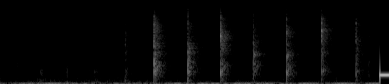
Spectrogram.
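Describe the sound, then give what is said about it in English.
A string of sharp, evenly spaced claps or snaps gives way to a sudden loud, steady, low-pitched censor beep over swearing that cuts in right at the end. “I've started beeping it now instead of silencing it so people know more when you're doing it.”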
